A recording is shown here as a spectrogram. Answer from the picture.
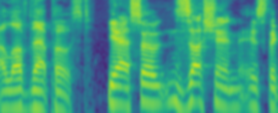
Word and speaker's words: Zuschin: last name I love that post yeah so zushin is the correct pronunciation the most common mispronunciation is zushin but probably because of like spell check I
